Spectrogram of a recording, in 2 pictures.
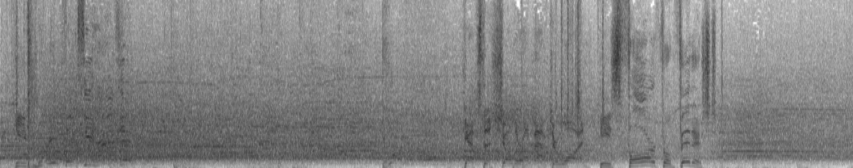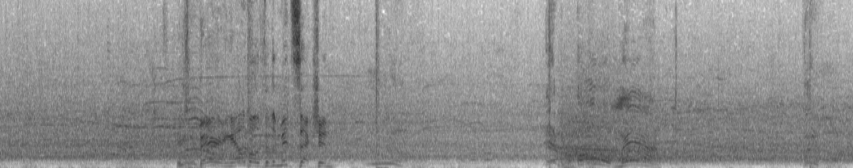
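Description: Bodies thud on a wrestling ring mat.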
